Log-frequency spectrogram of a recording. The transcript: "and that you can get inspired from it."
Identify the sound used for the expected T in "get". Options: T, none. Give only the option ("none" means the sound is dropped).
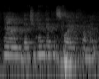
T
